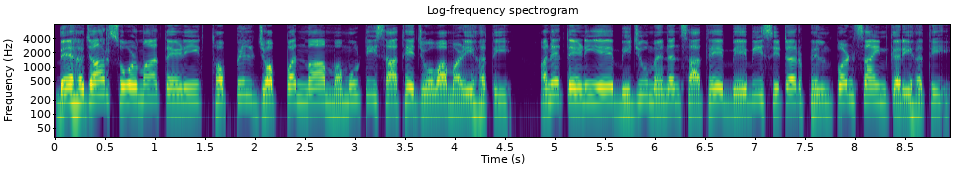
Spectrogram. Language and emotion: Gujarati, neutral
